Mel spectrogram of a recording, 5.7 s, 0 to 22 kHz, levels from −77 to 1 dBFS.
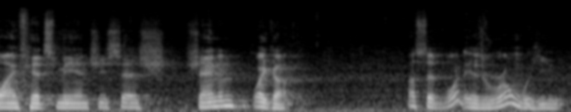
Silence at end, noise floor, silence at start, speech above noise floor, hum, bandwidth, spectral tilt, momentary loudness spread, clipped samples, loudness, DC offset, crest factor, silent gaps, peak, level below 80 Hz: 0.05 s; -47 dBFS; 0 s; 23 dB; none; 16 kHz; -7 dB/octave; 13 LU; under 0.1%; -25 LUFS; under 0.1%; 18 dB; none; -6 dBFS; -50 dBFS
